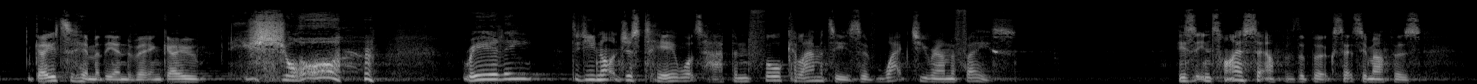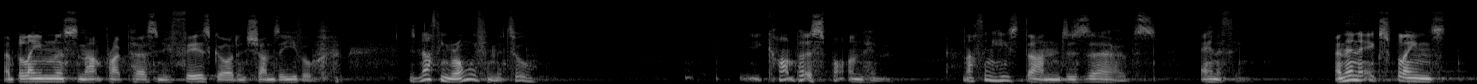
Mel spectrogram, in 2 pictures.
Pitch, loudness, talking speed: 215 Hz, -30 LUFS, 150 wpm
